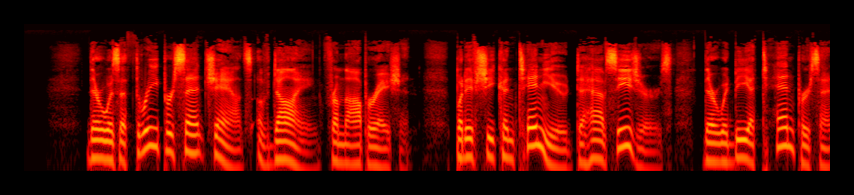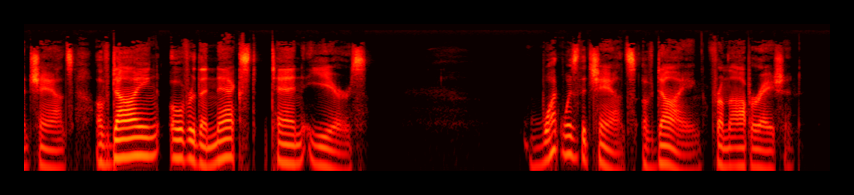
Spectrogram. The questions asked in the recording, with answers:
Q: What was the chance of dying from the operation?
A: There was a 3% chance of dying from the operation.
